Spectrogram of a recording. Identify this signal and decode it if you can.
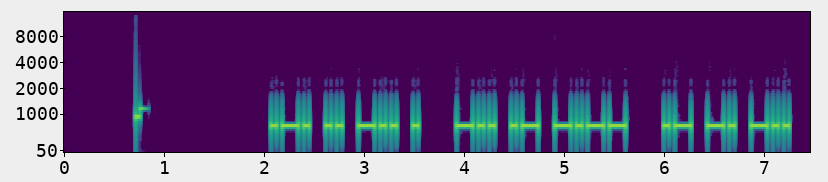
Morse code, heard as a keyed tone, about 22 wpm, 700 Hz. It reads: RIDE DAY AND
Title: Sentences from Top 1200 Words 22wpm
